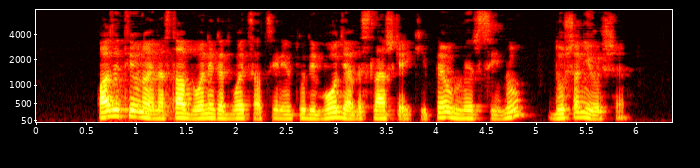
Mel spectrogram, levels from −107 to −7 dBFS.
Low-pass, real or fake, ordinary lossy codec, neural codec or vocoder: none; real; none; none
